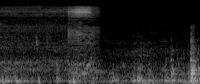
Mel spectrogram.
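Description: Kitchen faucet running water onto raw chicken in a steel pot, shut off about a second in. A sharp click near the end.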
